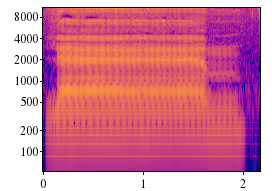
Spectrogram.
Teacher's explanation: لیم نہیں پڑھیں گے اسے، ٹھیک ہے، امالہ نہیں کرنا ہم نے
